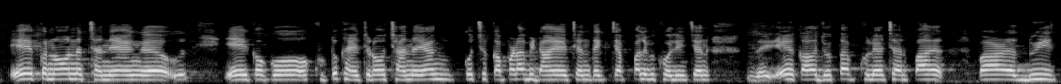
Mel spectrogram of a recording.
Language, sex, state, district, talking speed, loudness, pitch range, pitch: Garhwali, male, Uttarakhand, Uttarkashi, 150 wpm, -13 LUFS, 220-235 Hz, 225 Hz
